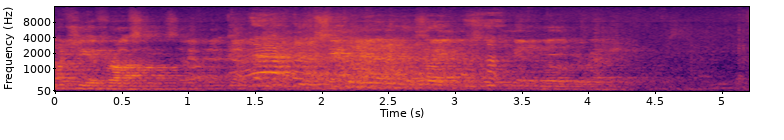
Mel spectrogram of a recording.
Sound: audience laughing

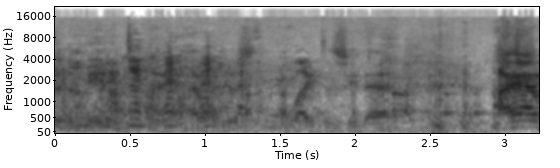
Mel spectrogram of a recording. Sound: audience laughs

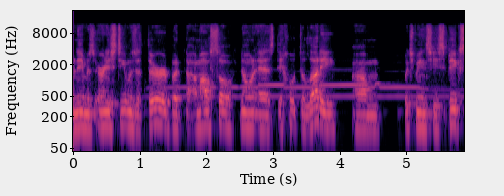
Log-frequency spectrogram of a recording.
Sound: speaks foreign language

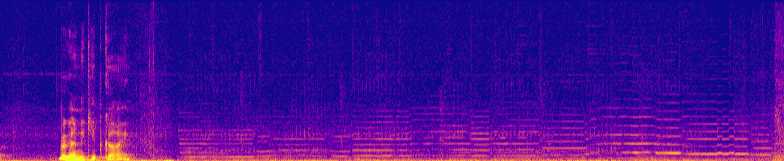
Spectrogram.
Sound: Encouraging Enya purrs

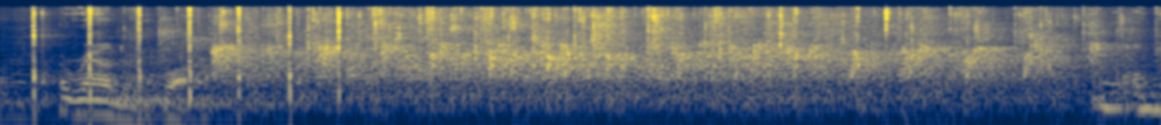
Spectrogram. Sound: audience applauding

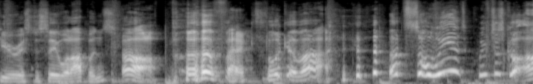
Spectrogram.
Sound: laughing

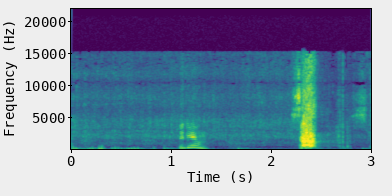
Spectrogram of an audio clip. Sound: bark!

